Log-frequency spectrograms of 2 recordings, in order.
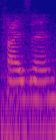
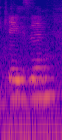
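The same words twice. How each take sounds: First: The word is said the original Japanese way. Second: The word is said the Americanized English way. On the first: This is how it is supposed to be said. "it's probably supposed to be pronounced Kaizen" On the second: This is how the team habitually says it. "we pronounce it Kaizen"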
